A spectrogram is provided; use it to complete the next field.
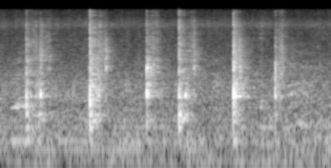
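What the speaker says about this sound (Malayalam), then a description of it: "അതിട്ടിട്ട് ഒരിളക്കൊന്ന് ഇളക്കിയിട്ട്, ഇങ്ങനെ ഇളക്കിയിട്ട്" Chopped taro and small sardines stirred in a pot for a traditional meen peera, giving about six sharp scraping clacks of a spoon against the pot in an uneven rhythm, close and moderately loud.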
